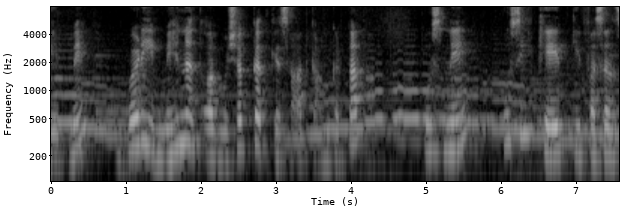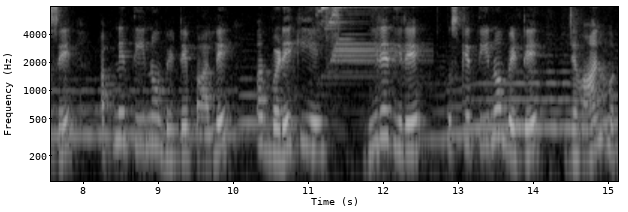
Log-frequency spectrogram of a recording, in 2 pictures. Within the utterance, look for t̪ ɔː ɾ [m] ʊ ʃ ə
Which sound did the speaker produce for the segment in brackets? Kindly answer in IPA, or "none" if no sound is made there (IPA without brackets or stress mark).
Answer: m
